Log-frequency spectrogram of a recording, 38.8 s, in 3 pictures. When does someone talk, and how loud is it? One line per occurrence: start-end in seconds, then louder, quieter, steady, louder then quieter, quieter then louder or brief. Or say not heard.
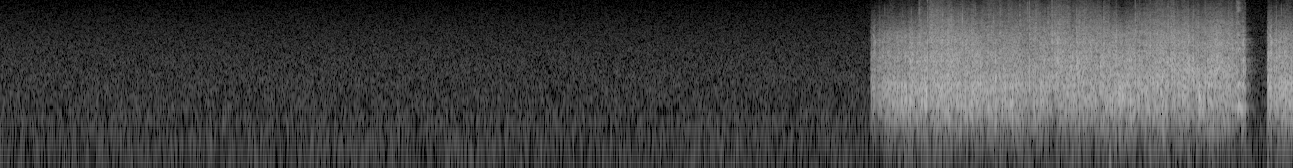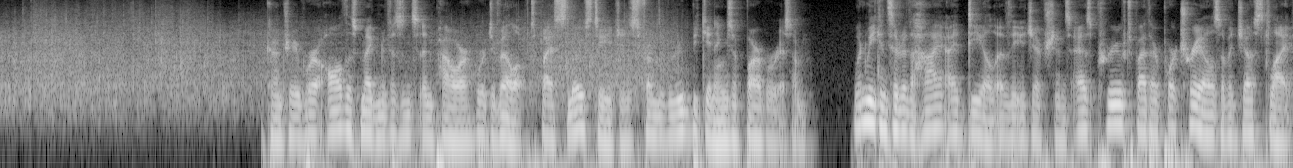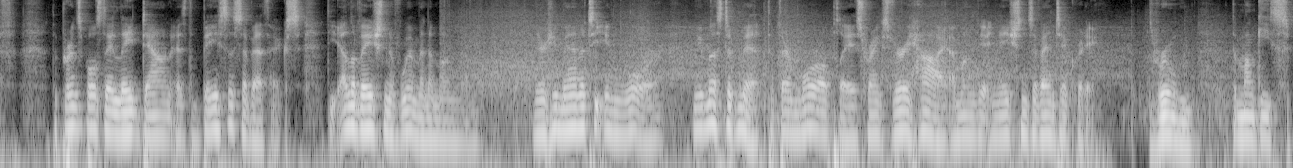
15.6-38.7 steady.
